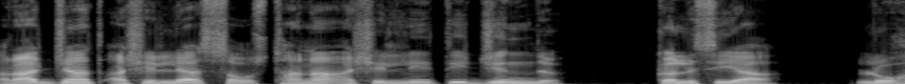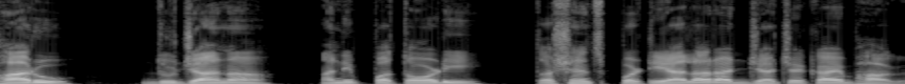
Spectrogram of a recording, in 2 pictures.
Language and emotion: Goan Konkani, neutral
